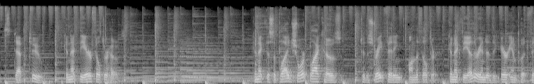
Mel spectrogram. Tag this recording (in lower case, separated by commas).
music, speech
